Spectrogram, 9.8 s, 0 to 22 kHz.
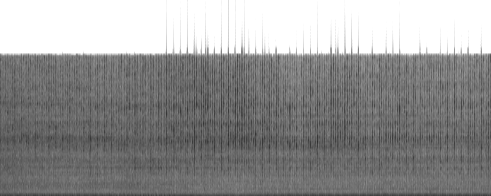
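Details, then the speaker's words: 1977 Porsche 911 barn find, first running after sitting, warming up: low uneven lumpy idle loping about three per second, very smoky from burning oil, settling down; runs but idles roughly, cause not confirmed. "it's taking a little while to kind of even out but it's settling down a ton you can see it's just smoky it's so smoky in there but it is idling"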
